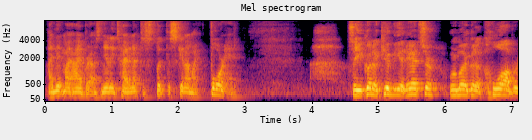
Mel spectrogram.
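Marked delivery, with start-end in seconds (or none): 4.5-7.1 raised, forceful threat; loud menacing demand; threatening. A narrator's reading. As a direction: lean on him like a bully demanding an answer. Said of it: "raises his fist threateningly".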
